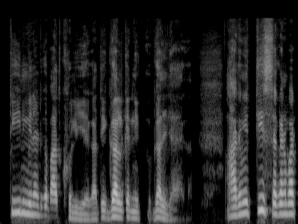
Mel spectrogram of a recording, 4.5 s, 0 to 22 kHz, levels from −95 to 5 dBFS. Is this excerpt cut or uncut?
uncut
